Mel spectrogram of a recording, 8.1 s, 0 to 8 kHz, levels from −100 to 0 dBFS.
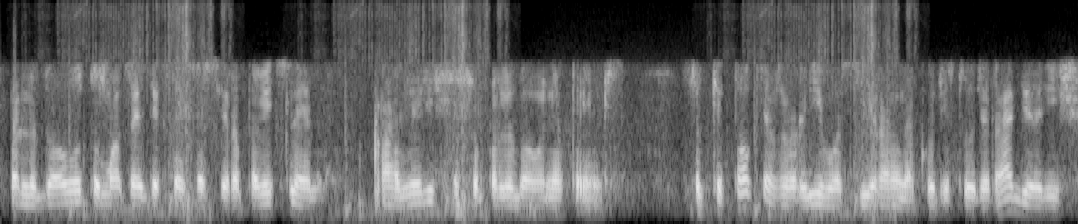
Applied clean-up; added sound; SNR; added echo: none; Scissors; 19 dB; none.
